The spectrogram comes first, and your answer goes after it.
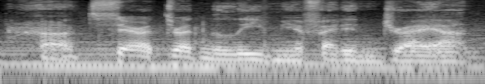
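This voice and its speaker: A man playing a low-key, dutiful mobster and loyal driver in a crime video game, casual and understated in delivery. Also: a little fast, creaky, over music. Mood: casual, deferential. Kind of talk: cinematic video game acting.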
